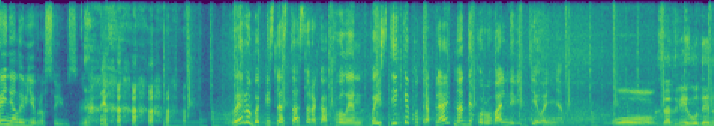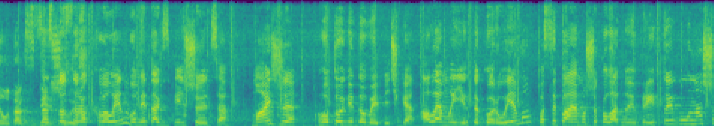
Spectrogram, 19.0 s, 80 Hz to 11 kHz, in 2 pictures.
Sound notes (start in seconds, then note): 1.0 laughs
